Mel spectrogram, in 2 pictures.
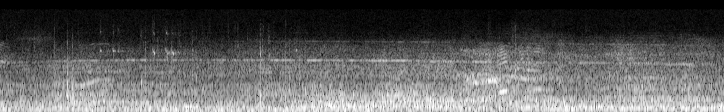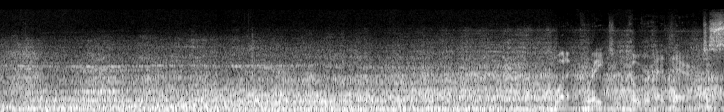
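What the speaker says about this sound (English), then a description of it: "as a plane flies over" An airplane passes overhead at an outdoor college tennis match, a steady broad rumble holding for the whole stretch beneath a voice talking.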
